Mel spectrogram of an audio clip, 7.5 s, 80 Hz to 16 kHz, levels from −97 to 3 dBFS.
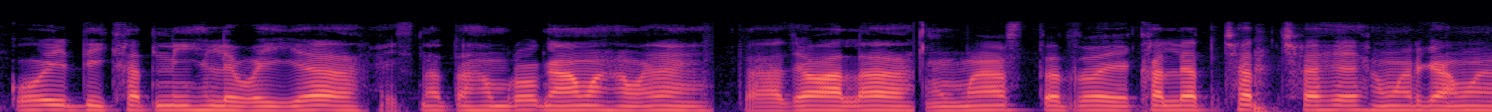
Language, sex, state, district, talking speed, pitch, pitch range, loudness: Chhattisgarhi, male, Chhattisgarh, Bilaspur, 170 wpm, 145 Hz, 140-150 Hz, -27 LUFS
